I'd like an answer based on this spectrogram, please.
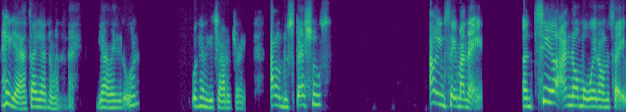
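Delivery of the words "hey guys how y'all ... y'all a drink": put-on, plain, unfussy, blunt, no-frills delivery. Retelling greeting a table while waiting tables: imitating a not-fluffy server greeting. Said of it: "the not fluffy experience of Lisa".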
